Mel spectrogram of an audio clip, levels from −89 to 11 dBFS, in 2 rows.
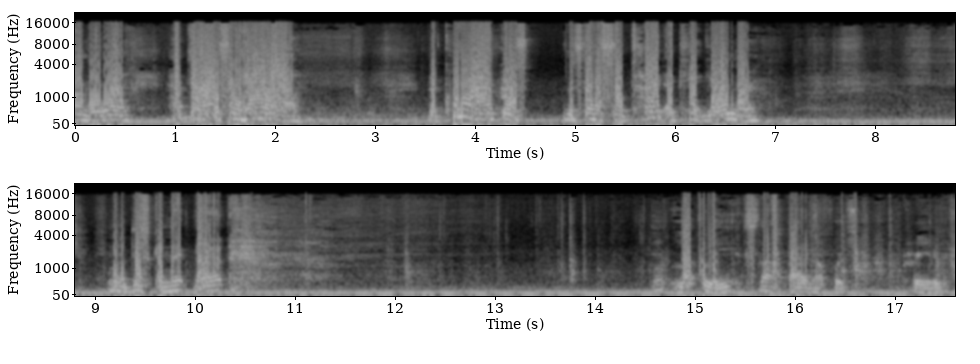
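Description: Integer overflow turns up eight times: 0.01–0.48 s, 1.00–2.17 s, 3.57–4.49 s, 4.95–6.74 s, 9.20–10.57 s, a lone crack at 11.11 s, 14.88–16.11 s and 16.48–16.61 s. Peaks driven roughly 3 to 12 dB past the integer ceiling wrap to the opposite sign instead of being limited, so every loud moment snaps into a violent, sharp crack, nastier than clipping. It's harshest in the 1.00 s and 14.88 s stretches.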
